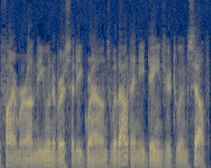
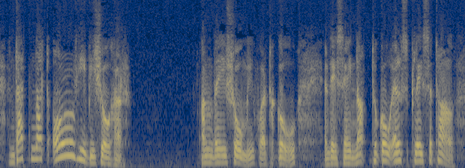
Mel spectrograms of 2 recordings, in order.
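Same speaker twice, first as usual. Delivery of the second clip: high, naive rustic woman voice; earnest farm woman; 9 semitones higher than usual. A narrator's reading. Farm woman tells the master of the gatekeepers, naively earnest. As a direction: recount it high and artless in country dialect.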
